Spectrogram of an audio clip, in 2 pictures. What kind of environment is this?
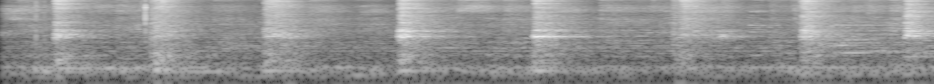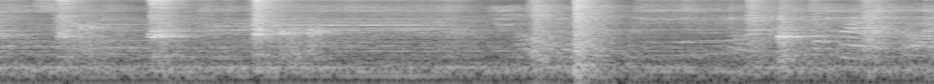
cafe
